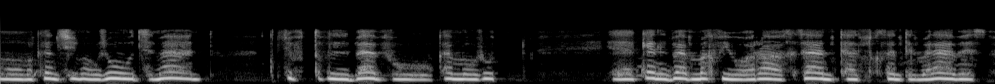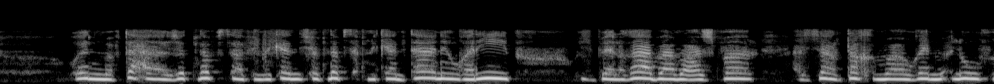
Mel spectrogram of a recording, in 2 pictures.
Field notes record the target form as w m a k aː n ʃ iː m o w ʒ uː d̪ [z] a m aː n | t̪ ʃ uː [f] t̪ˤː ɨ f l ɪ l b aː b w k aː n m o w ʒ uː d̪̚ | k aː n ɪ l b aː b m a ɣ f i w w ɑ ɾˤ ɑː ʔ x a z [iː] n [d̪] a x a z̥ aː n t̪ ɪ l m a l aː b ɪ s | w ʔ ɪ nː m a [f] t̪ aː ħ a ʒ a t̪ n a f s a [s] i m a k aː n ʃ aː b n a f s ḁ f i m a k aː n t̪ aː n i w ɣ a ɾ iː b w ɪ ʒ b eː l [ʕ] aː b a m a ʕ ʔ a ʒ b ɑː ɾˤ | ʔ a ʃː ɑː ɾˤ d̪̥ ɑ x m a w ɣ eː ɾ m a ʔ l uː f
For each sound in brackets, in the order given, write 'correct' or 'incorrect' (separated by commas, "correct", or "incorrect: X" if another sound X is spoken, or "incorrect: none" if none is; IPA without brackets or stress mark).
correct, correct, incorrect: aː, incorrect: t̪, correct, incorrect: f, incorrect: ɣ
